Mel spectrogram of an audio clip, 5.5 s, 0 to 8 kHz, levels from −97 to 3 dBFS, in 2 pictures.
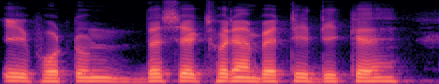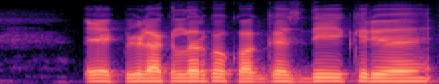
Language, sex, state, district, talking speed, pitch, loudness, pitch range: Marwari, male, Rajasthan, Nagaur, 175 wpm, 120 Hz, -20 LUFS, 120-125 Hz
